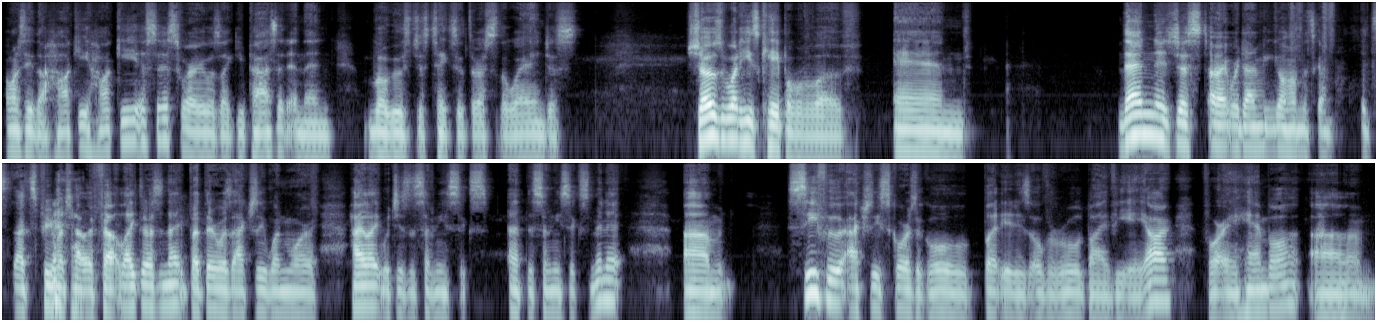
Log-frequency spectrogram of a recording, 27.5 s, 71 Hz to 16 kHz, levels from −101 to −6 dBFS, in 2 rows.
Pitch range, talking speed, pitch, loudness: 90-115 Hz, 200 wpm, 95 Hz, -24 LUFS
